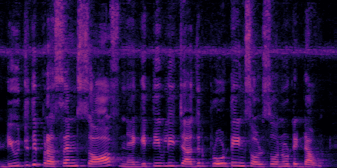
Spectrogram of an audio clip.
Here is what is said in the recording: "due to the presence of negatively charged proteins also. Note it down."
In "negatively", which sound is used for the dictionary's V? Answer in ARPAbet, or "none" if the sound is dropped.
V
